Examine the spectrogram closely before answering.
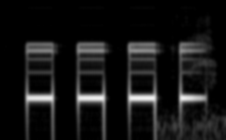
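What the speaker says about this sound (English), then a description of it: "Unfortunately, we just lost Ivy Setoji there on the phone lines." Four identical phone-line beeps sound at a steady rhythm as a call drops on a live midday news broadcast, loud and close, with the last tone trailing off into faint line noise.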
